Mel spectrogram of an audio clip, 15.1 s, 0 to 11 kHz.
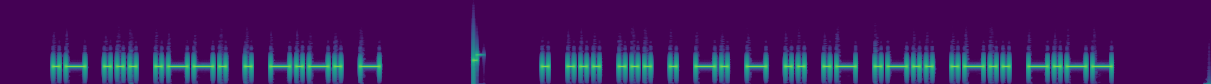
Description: Morse code, heard as a keyed tone, about 15 wpm, 700 Hz. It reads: ASPECT ESSENTIALLY
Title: Sentences from Top 1300 Words - New Word Drill - 15wpm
